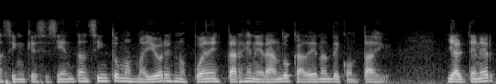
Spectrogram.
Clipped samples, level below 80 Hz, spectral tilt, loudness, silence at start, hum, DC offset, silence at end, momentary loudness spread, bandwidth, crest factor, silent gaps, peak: under 0.1%; -44 dBFS; -7 dB/octave; -20 LUFS; 0 s; none; under 0.1%; 0 s; 6 LU; 8.6 kHz; 16 dB; none; -4 dBFS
